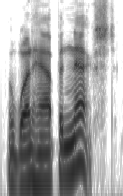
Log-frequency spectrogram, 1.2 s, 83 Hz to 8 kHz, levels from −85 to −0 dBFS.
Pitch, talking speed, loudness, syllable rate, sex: 125 Hz, 145 wpm, -17 LUFS, 4.8 syllables/s, male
